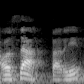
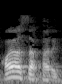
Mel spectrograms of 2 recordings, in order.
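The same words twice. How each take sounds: First: The first word is stressed on its last syllable. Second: The first word is stressed on its first syllable. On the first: The speaker calls it wrong. "אני לא אומר עוסה פרי" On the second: The speaker calls it right. "אז אני משיג את הטעם אחור"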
